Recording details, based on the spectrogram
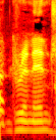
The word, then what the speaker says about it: Greninja: And then the only, I think, truly new character is Greninja? Did I pronounce that correctly? Greninja? – Yeah, Greninja.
